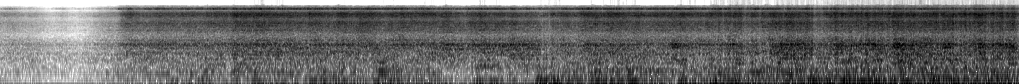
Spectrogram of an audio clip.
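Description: Harsh noise performance: contact-miked objects amplified into dense, distorted noise that swells suddenly about a second in. It keeps building and thickening in the low end into a loud, steady wall.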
